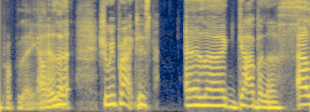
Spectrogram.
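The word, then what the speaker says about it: Elagabalus: but first I have to learn how to pronounce that man's name properly. Should we practice? Ella Gabalas. Ella Gabalas.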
